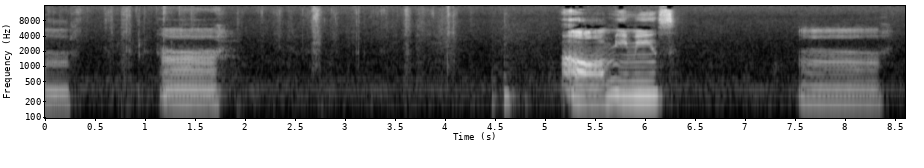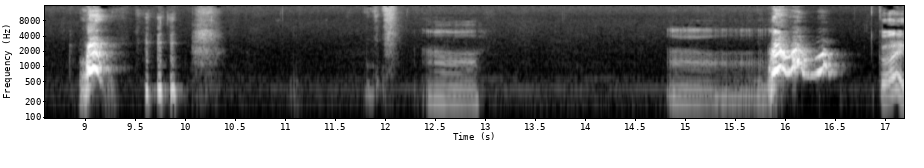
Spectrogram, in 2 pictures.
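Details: Female miniature Dachshund 'speaking' and 'singing' during a game of fetch: drawn-out moaning whines and grumbles with a few short yaps, separated by pauses, with a woman talking softly between them.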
